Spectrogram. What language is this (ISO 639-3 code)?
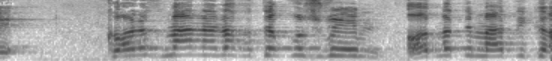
heb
